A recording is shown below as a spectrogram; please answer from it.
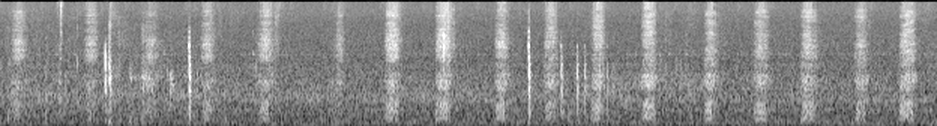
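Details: Hedgehog making a strange, mysterious cough or panting noise: short, sharp, breathy bursts repeated rapidly and somewhat irregularly, several each second, heard indoors.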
